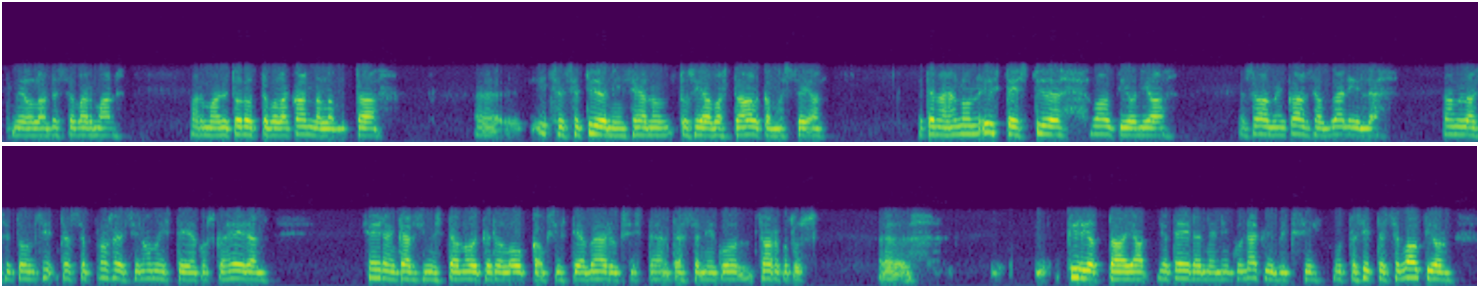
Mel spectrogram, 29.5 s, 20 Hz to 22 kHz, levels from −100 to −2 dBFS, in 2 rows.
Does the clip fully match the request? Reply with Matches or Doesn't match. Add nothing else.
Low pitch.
Doesn't match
